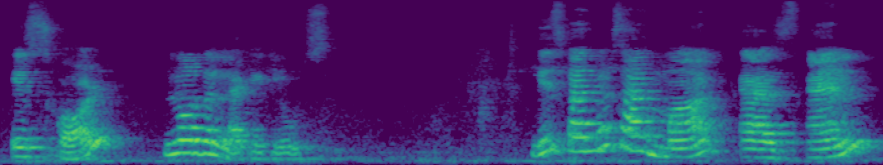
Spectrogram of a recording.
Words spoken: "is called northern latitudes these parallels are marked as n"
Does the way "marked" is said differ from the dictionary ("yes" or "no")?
no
